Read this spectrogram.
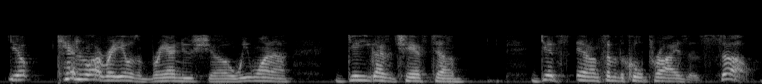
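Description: A hoarse man with a raspy, husky voice hosts an internet radio show, upbeat and promotional, with the odd filler. His voice sits a bit high for a man. It comes through a tinny, phone-like line.

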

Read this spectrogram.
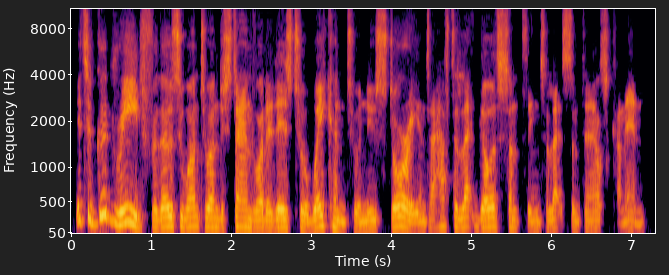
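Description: A man playing an otherworldly keeper of souls in a radio drama, a wise and patient teacher who explains in measured, philosophical questions. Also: mid-range voice, breathy edge.

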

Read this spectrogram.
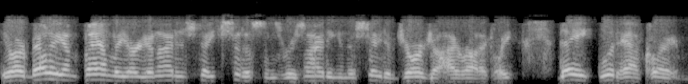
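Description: A man's voice: fairly high pitch, normal speed, no room sound, pitched below the performer's own voice. Man reading as a blunt ex-soldier agent, phone-like. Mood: dry, challenging. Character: patriotic male agent, former Green Beret, blunt. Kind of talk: dramatic novel reading. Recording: thin phone-like radio sound.

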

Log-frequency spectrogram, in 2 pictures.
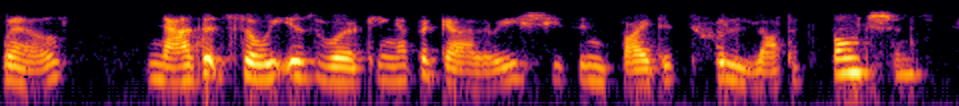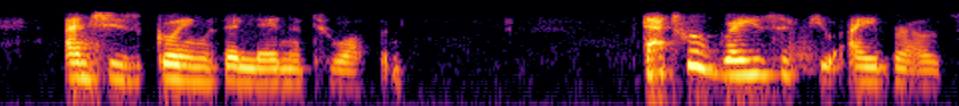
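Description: A woman's voice: on the low side, expressive, normal speed. An actress playing a wry, protective woman with a blunt, teasing manner in radio play dialogue. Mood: concerned. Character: wry, protective woman, devoted to her girlfriend. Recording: narrow phone-like sound.

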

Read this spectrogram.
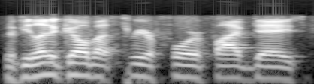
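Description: A man's voice: fairly low pitch, steady tone, rapid-fire, a little hiss or hum. A man hosting a talk show in a casual, informal, encouraging way, often repeating phrases for emphasis. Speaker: talk show host, writing teacher. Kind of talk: casual interview chat. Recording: thin phone-like radio call audio.

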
